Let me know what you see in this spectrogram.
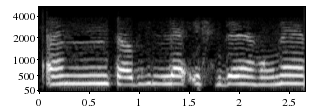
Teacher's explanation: نبين الضاد بقى عشان ما تبقاش دال، ما تبقاش تدل.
